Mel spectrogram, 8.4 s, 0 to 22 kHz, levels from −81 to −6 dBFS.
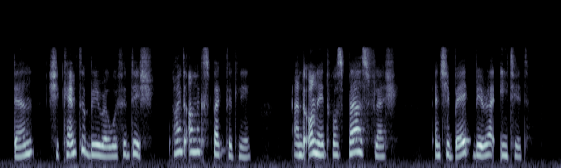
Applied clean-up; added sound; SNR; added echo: neural diffusion model UNIVERSE++.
